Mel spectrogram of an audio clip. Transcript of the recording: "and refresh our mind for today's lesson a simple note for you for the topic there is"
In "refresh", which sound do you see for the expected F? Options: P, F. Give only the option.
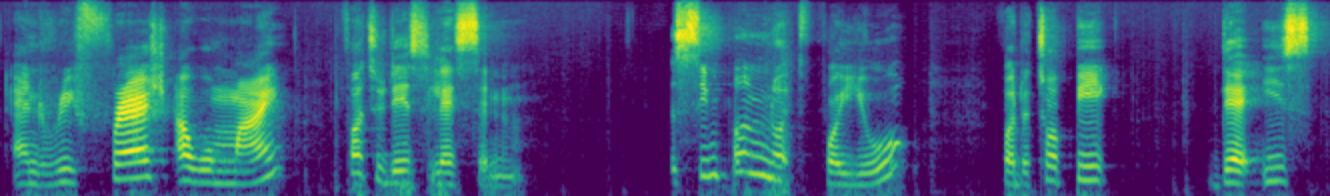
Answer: F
